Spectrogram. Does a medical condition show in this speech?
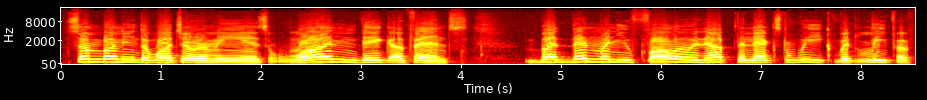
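Yes: cerebral palsy.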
